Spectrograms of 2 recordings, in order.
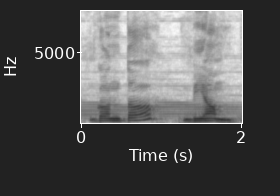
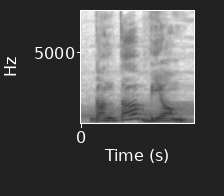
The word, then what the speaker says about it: গন্তব্যম: ম, আমি লিখে দিই গন্তব্যম, গন্তব্যম, গন্তব্যম অনুসার থাকায় উচ্চারণ ম এসেছে, আর অন্তস্থ জফলার উচ্চারণটা ইয়ো, অর্থাৎ রস্বই যুগ অন্তস্থ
